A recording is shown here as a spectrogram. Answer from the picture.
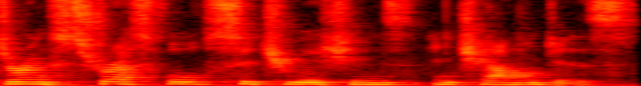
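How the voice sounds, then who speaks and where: A woman speaks very slowly against noticeable background noise. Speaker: Marine Corps veteran and confidence coach. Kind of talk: casual chat. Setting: live video stream.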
